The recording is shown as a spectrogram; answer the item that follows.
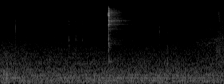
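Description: Faint room tone with one short, sharp click about a second in, and a few fainter ticks just before it, from hands handling a waterproof cable coupler and a plastic-wrapped spool of network cable.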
